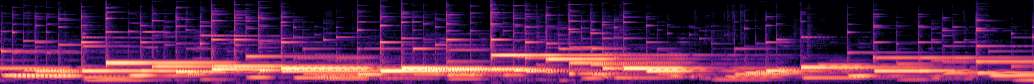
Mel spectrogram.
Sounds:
playing vibraphone

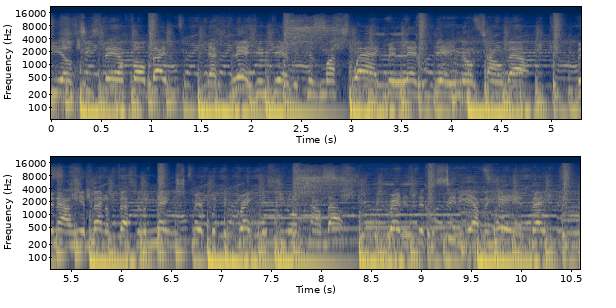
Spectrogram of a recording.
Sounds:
rapping, hip hop music, singing, music

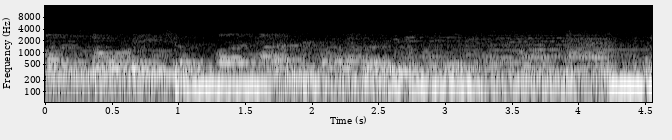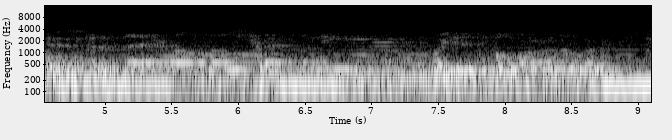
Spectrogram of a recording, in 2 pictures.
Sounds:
music, choir, male singing

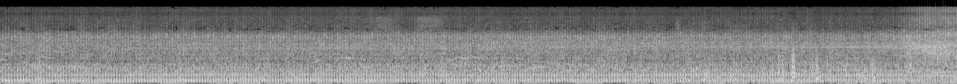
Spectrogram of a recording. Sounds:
speedboat acceleration, boat, speedboat, vehicle

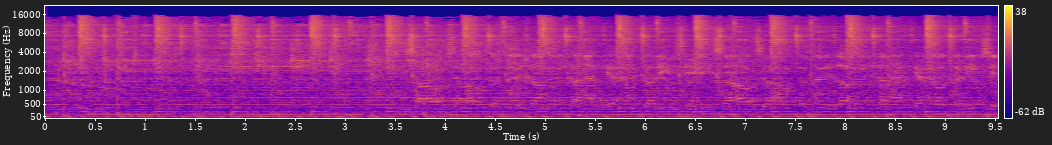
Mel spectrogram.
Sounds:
music, mantra

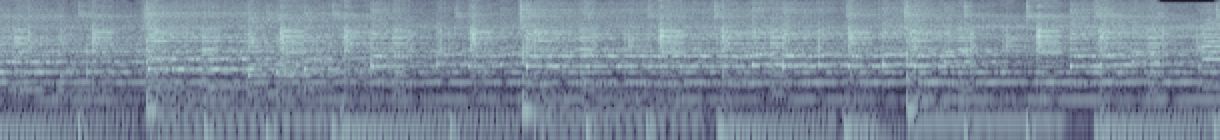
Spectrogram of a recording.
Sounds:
music

